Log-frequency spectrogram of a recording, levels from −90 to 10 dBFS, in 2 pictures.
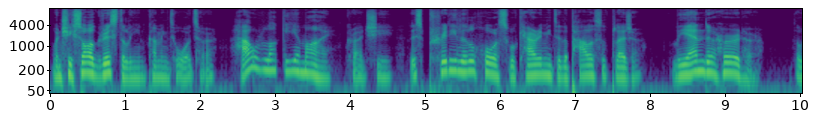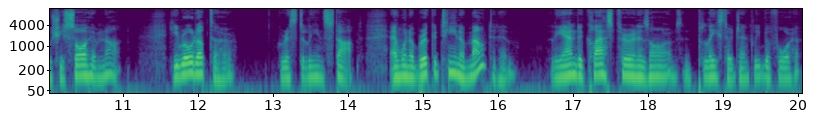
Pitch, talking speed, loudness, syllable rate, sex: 140 Hz, 180 wpm, -21 LUFS, 5.1 syllables/s, male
